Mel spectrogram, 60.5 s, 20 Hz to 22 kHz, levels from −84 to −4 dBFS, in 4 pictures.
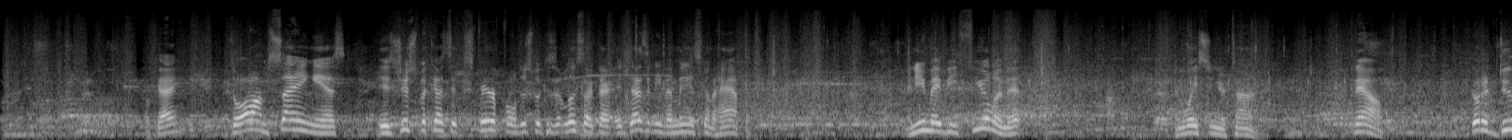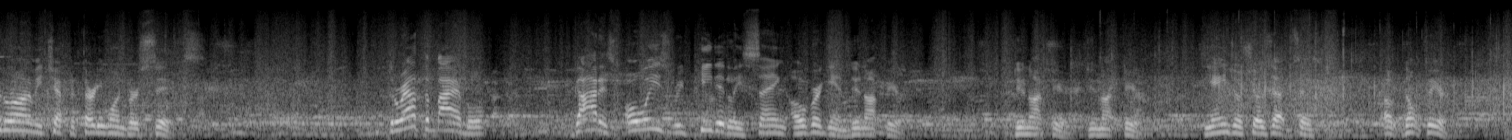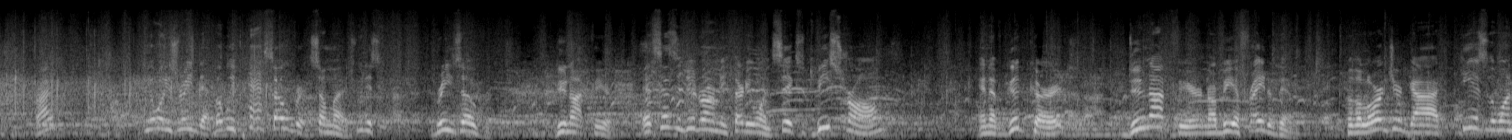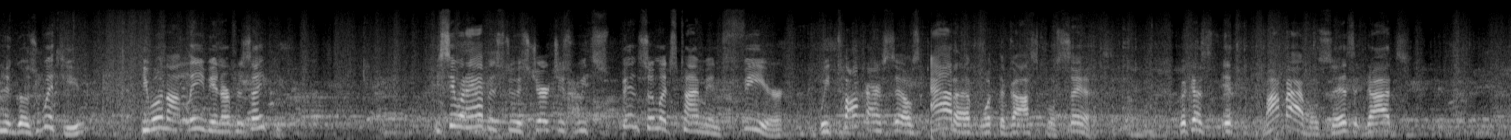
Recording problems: chatter from many people; loud; throughout; 8 dB below the speech

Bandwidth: 17 kHz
